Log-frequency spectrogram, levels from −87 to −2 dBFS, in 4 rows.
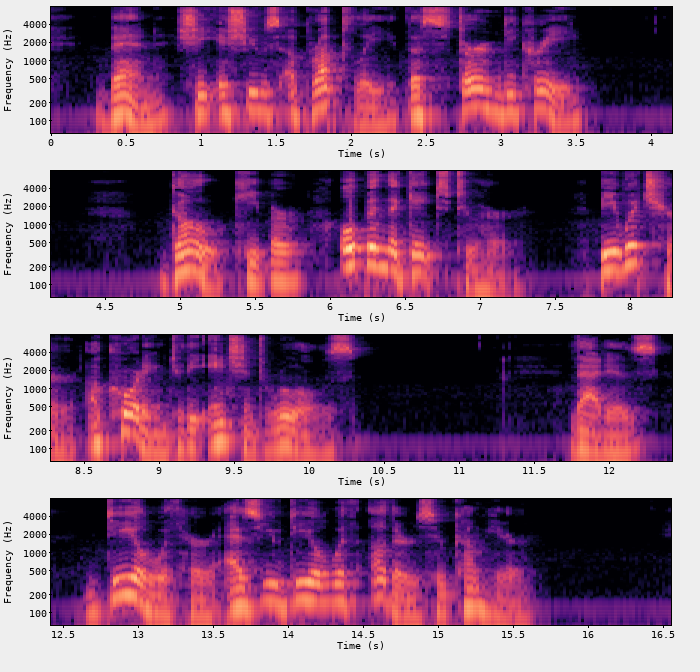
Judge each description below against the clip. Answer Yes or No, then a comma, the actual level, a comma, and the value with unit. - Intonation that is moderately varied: No, wide, 8.4 semitones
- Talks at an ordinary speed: No, slow, 125 wpm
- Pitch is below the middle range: Yes, low, 125 Hz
